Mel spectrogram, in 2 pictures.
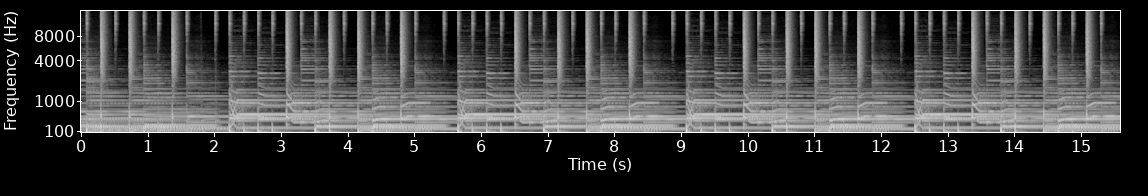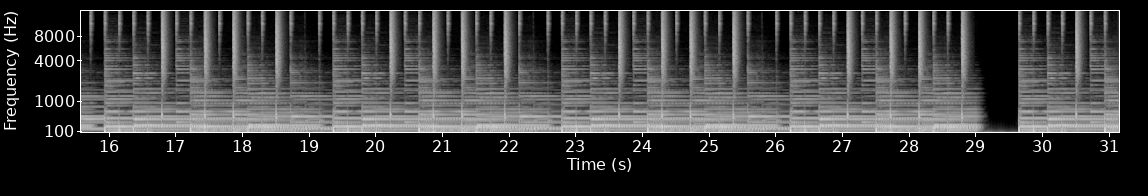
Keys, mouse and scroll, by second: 8.5 ctrl++, 9.5 ctrl+-, 9.8 ctrl++, 11.5 ctrl+-, 12.1 ctrl++, 29.5 ctrl+-.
